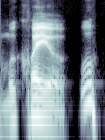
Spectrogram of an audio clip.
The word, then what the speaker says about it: Mukuamu: I always mispronounce this guy's name. Mukuamu. There we go. Mukuamu.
